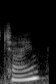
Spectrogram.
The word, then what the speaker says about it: QIIME: So it is written as QIME, pronounced as Chime.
